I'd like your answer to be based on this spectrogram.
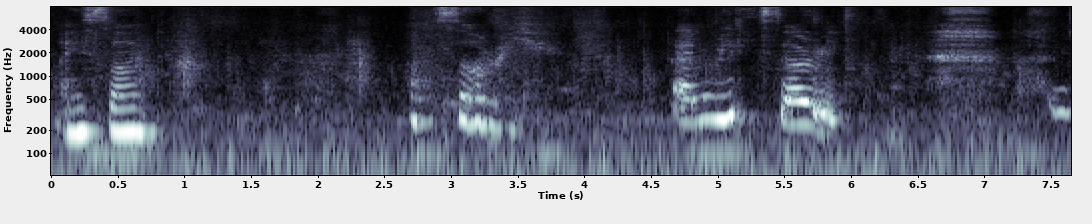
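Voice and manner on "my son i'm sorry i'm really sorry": breathy whisper of sorry; faint dying whisper; whispered apology. Acted. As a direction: whisper it, barely there. Dying mother apologises to son.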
